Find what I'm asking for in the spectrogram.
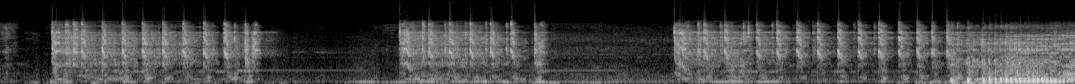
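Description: A Bajaj Pulsar NS160 fuel-injected motorcycle starts up and runs in loud bursts of revving, rapid crackling engine pulses cutting off into brief quiet idle gaps, close to the microphone with no talking.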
